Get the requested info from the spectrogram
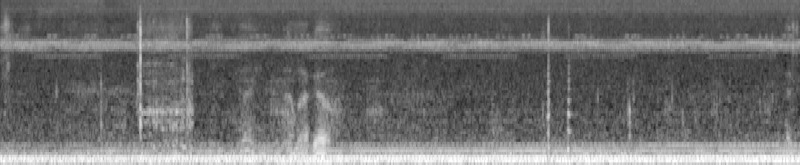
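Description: Crickets trilling continuously in one steady high-pitched tone, over a louder, steady low hum. A few faint clicks come through.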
